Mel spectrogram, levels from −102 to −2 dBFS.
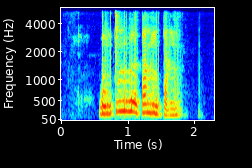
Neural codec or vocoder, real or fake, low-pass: vocoder, 22.05 kHz, 80 mel bands, HiFi-GAN; fake; 5.4 kHz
